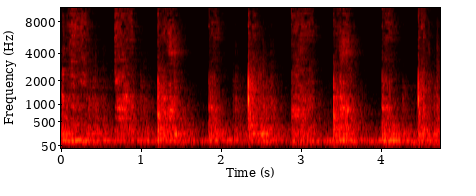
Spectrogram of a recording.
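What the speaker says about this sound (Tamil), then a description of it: "ஸ்டவ்வை வந்து மீடியம் ஃப்ளேமில் வச்சு அரிசி மாவை வந்து நல்லா வறுத்து எடுத்துக்கலாம்" Rice flour roasting in a pan over a medium flame for kozhukkattai, with repeated rhythmic scrapes and clinks of a spoon against the pan in regular strokes, fairly close and steady.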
